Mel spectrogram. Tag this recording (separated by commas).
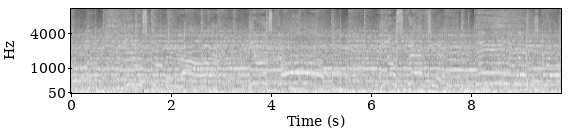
Music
